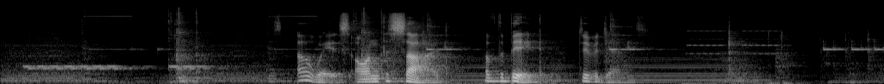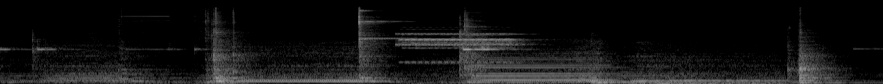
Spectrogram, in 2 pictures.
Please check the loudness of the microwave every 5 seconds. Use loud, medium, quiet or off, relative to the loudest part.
medium, medium, loud, medium.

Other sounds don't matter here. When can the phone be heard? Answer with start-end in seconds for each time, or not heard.
0.2-2.1, 6.8-7.9, 12.8-14.0.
